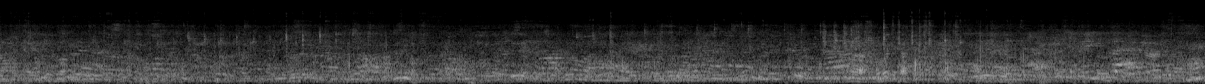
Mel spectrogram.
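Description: A crowd of men and women chatters in a large echoing hall.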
